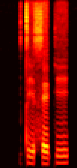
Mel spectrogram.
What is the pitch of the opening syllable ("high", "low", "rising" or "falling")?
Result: low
